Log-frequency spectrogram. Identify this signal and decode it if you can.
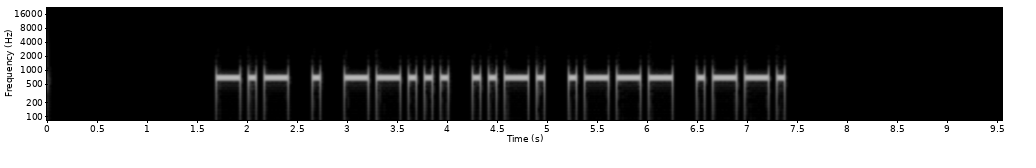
Morse code, heard as a keyed tone, about 15 wpm, 700 Hz. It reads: KE7FJP
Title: USA Call Signs - 6 Characters - Repeated 3x - 15wpm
